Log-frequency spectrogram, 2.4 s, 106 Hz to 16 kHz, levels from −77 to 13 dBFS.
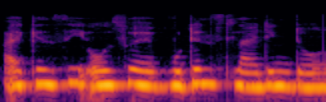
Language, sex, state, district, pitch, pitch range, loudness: English, female, Arunachal Pradesh, Lower Dibang Valley, 250 Hz, 240-260 Hz, -13 LUFS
